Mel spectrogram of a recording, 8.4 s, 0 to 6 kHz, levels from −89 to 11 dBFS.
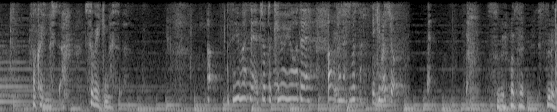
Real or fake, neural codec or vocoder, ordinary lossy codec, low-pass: real; none; Opus, 32 kbps; 5.4 kHz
